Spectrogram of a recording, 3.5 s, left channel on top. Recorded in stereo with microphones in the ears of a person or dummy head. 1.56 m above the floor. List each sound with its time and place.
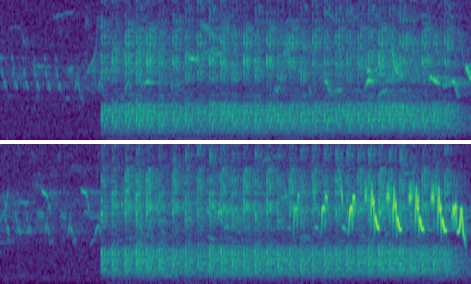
0.8 s a rattle: 20° right (ahead or behind), 4.5 m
